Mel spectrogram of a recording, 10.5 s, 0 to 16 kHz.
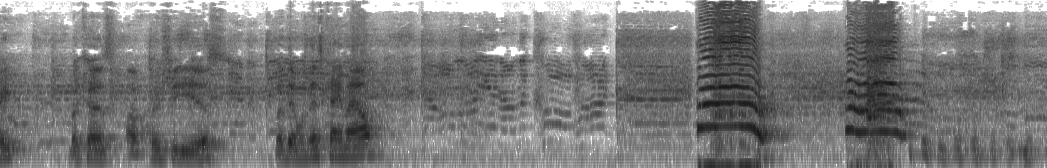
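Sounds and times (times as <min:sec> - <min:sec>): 
song music playing from a video: 0:00.0 - 0:10.4
speech: 0:00.1 - 0:03.9, 0:09.4 - 0:10.4
goat screaming in a song: 0:08.5 - 0:09.2
laughter: 0:08.8 - 0:10.4.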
